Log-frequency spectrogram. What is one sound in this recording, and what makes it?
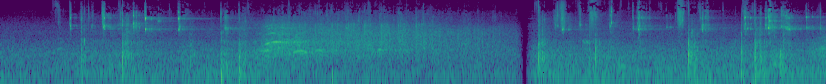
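A tennis ball is struck sharply back and forth by rackets.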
